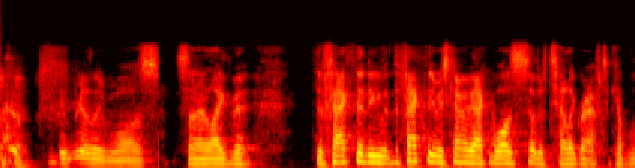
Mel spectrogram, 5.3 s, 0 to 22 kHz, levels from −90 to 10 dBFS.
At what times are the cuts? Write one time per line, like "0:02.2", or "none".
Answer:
0:01.3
